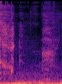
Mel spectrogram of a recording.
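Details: Child gives two short, harsh coughs over a low background rumble.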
